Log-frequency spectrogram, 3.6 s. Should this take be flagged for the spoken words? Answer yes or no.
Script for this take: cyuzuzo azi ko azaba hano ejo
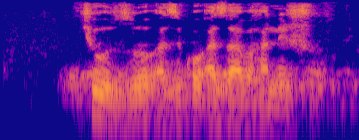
no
